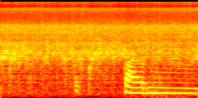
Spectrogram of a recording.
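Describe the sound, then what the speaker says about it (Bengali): Pieces of fish frying in hot oil in a wok, a steady bright sizzle with a brief louder burst as more fish goes in, alongside a short tonal squeal. "এখানে দেখো কড়াই আমি অলরেডি তেল গরম হয়ে গেছে। এবারে মাছগুলো আমি একে একে দিয়ে দেবো।"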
